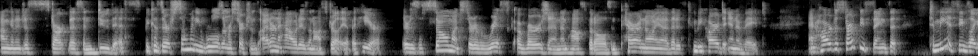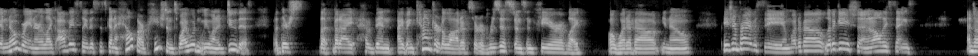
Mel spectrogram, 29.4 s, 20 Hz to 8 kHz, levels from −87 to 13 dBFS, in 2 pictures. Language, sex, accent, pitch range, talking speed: English, female, American, 165-220 Hz, 225 wpm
